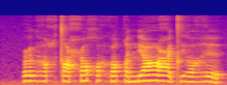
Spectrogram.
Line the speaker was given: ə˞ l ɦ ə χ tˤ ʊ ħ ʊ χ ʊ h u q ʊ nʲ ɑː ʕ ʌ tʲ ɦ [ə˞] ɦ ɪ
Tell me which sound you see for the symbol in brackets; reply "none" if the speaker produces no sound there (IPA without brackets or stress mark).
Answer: ʌ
